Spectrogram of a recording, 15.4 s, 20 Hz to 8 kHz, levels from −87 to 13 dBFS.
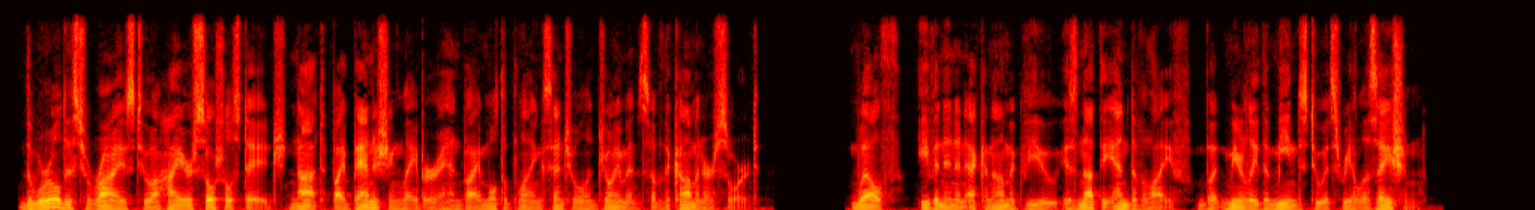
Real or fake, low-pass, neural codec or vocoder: real; 7.2 kHz; none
